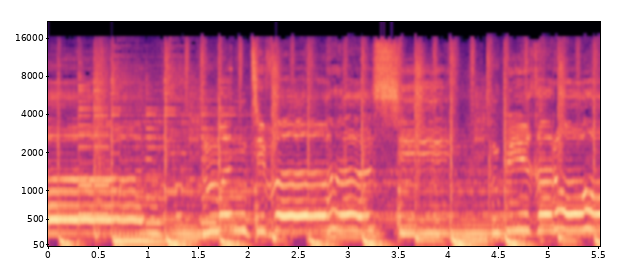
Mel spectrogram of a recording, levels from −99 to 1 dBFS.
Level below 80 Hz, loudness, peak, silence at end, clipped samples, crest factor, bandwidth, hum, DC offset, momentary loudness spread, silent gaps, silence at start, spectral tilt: -18 dBFS; -9 LUFS; 0 dBFS; 0 s; under 0.1%; 8 dB; 17 kHz; none; under 0.1%; 4 LU; none; 0 s; -4.5 dB/octave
